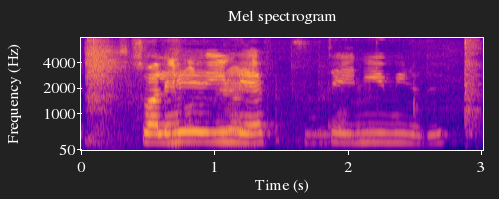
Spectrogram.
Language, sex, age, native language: Icelandic, male, 13, German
